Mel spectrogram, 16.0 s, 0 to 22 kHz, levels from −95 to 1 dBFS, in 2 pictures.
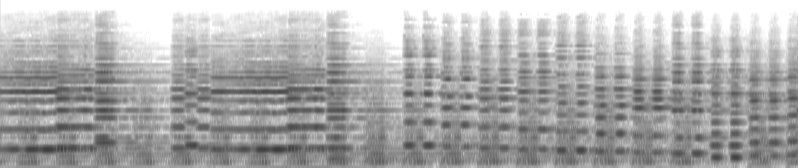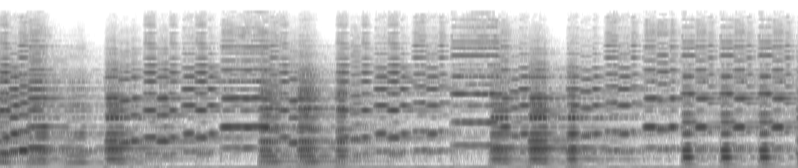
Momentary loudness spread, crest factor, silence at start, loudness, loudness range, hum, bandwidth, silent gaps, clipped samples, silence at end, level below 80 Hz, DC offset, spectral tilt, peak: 7 LU; 16 dB; 0 s; -28 LUFS; 3 LU; none; 16 kHz; none; under 0.1%; 0 s; -70 dBFS; 0.1%; -2.5 dB/octave; -14 dBFS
